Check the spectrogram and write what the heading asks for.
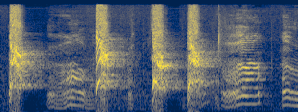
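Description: A small dog barks five times in quick, uneven succession, each sharp, loud bark trailing into a higher, whiny yelp. No one speaks.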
